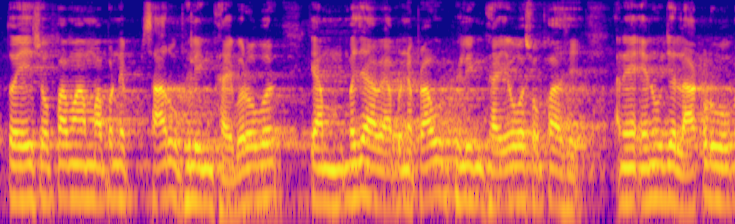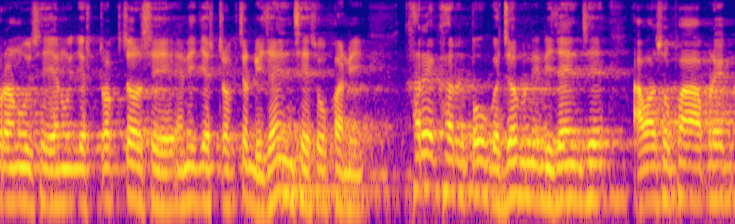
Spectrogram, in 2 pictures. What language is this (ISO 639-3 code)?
guj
